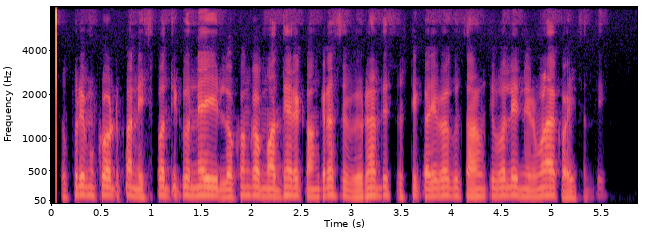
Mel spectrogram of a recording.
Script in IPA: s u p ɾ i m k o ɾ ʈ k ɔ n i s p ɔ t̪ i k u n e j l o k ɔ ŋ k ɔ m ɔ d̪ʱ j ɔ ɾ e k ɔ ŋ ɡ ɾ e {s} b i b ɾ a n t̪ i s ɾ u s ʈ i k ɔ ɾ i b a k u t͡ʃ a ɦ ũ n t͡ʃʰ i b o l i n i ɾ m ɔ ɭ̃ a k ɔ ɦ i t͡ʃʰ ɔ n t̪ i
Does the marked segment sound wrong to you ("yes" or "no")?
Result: no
